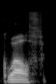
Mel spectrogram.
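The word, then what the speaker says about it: Guelph: what is it wealth it's liketh okay it's pronounced Guth it doesn't look like that but it's pronounced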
